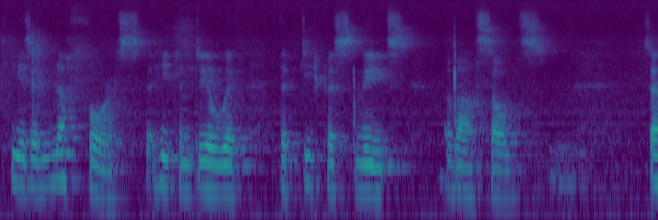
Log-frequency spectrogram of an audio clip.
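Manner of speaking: hushed, reverent prayer voice. Acted. Pastor closing prayer in a low reverent voice. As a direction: pray softly to the congregation.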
